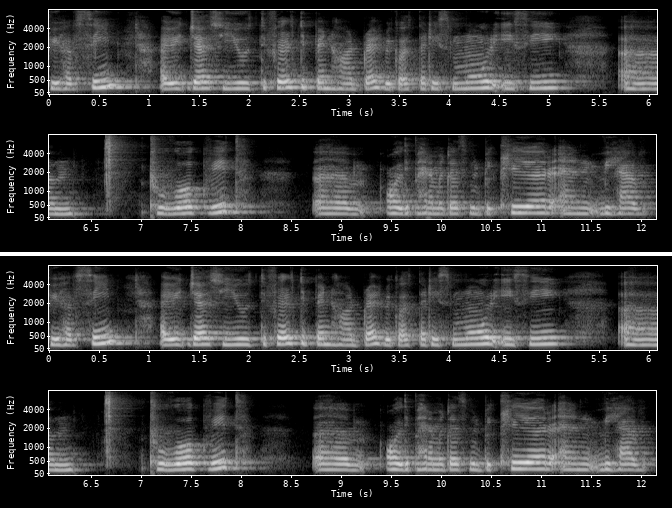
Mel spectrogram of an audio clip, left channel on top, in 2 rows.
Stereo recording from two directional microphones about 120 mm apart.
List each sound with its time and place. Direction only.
0.0 s speech: 15° right (ahead or behind)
